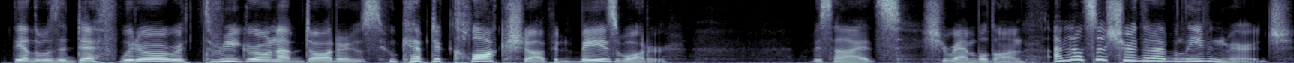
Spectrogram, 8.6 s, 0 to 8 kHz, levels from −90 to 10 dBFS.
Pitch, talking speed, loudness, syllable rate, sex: 225 Hz, 210 wpm, -19 LUFS, 6.1 syllables/s, female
